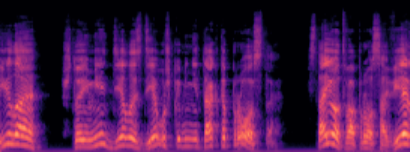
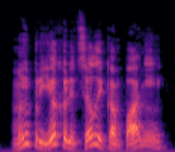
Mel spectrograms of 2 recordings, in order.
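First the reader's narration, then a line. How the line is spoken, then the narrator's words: Dry objection. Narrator (Russian): сухо возразил Стюарт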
